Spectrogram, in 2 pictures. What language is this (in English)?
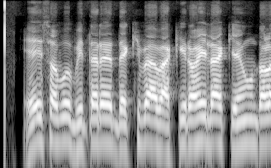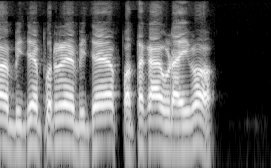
Odia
